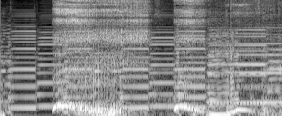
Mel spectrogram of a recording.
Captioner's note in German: TanzTapir stöhnt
